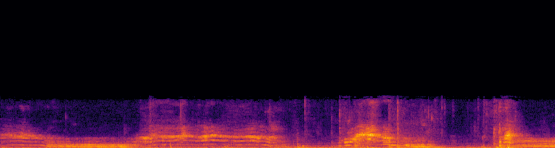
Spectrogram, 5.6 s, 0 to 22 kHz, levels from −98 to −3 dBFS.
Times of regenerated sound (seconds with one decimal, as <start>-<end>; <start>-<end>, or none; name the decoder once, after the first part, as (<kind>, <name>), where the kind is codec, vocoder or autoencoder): none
